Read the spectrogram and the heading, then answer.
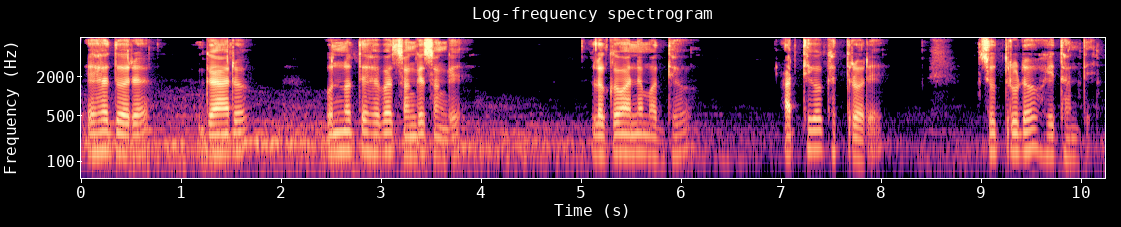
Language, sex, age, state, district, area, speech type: Odia, male, 18-30, Odisha, Mayurbhanj, rural, spontaneous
